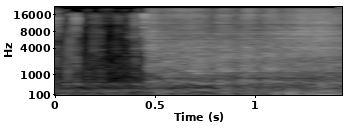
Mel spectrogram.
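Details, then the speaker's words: After clearing codes: brief crank, engine catches cleanly and settles into low, even idle with no stumbling; normal start. "all right, she sounds good. So let's go for a ride."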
